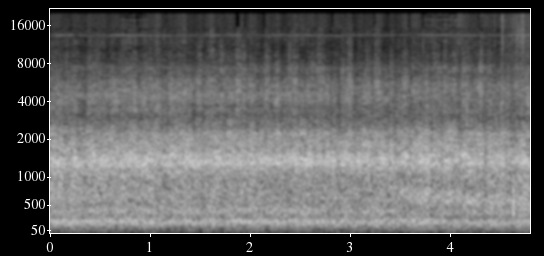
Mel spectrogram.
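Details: Hundreds of farmed ducks in a large flock quacking together, a dense, unbroken, overlapping chorus of nasal calls with no pauses throughout.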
